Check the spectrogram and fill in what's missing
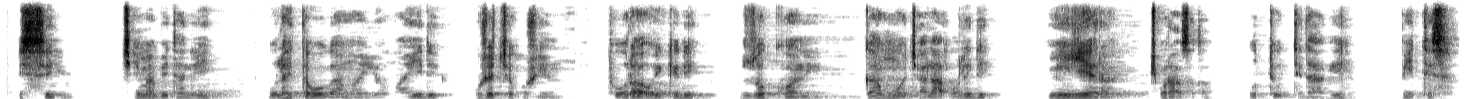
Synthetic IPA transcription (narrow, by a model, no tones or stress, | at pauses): ʔɪsːɪ | t͡ʃʼɪmɐbɪt̪ɐneː | ʔʊlɐjt̪ːɐwɔɡaːmaːjːomaːjɪd̪ɪ | ʊʃɛt͡ʃːɛkʊʃɪɐn | t̪ʰoːɾaːʔɔ̰jkʼːɪd̪ɪ | zɔkʰːɔwɐn | ɡaːmːʊt͡ʃʼɐla̰ːʔɔlɪd̪ɪ | miːjeːɾɐt͡ʃʼɔɾɐ̰ːsɐt̪ɐ | ʊt̪ːɪʊt̪ːɪd̪aːɡeː | b̥iːt̪ːeːs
